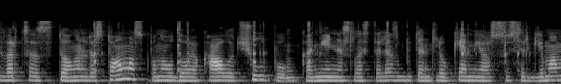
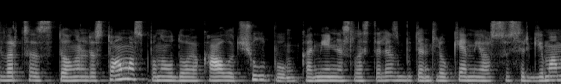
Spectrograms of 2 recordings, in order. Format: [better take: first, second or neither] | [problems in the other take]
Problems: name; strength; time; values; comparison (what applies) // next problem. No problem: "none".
second | background sound (Coin (dropping)); 15 dB below the speech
